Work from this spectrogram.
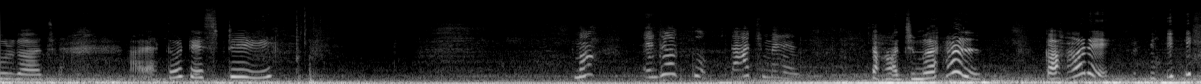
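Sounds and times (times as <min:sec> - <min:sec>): car driving rumble: 0:00.0 - 0:12.0.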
